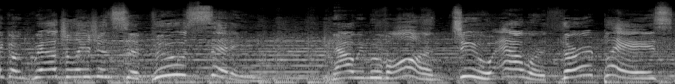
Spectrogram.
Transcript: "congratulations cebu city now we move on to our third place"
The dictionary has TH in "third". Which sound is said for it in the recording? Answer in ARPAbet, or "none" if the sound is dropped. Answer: TH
